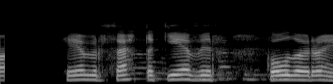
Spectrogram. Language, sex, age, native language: Icelandic, male, 9, Icelandic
